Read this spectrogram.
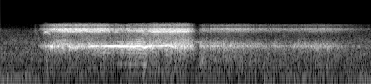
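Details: Person snoring in sleep, apparently unaware of it: one loud, high-pitched whistling snore that drops into a softer tone as it ends; snoring.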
